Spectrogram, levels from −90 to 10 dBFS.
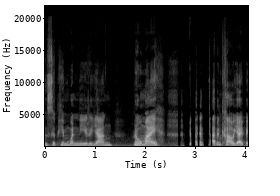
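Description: From 2.65 s to 3.40 s the speech breaks up in a digital broadcast dropout. The receiver stopped getting valid frames and muted its output, so the audio falls away in a series of short holes rather than one gap. About 384 ms of sound is missing, spread across roughly 680 ms, with the longest silent stretch near 85 ms. Each mute ramps down over about 20 ms, and whatever was transmitted during the holes is gone.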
